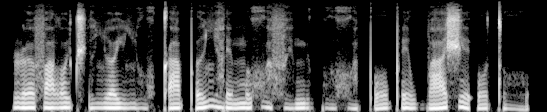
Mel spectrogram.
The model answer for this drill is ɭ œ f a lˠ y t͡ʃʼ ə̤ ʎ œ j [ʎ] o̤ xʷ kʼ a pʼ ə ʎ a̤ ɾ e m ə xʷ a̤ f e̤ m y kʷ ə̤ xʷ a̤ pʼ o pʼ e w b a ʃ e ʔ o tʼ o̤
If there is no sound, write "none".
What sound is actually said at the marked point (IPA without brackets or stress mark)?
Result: ʎ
